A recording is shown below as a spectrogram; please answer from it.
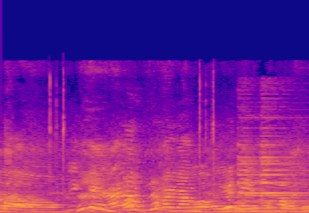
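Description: Children's voices talking and calling out over one another, high-pitched and overlapping.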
